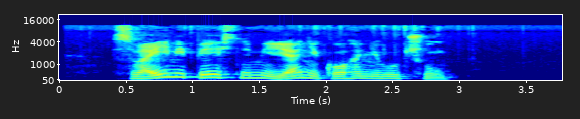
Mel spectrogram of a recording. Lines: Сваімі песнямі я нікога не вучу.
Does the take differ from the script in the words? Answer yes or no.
no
